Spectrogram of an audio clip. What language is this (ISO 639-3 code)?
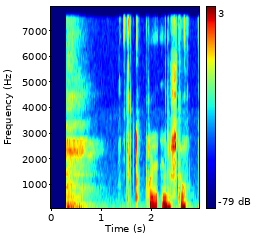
rus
